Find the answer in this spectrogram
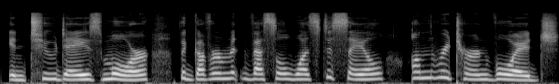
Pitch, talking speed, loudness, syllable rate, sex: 240 Hz, 150 wpm, -16 LUFS, 3.9 syllables/s, female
